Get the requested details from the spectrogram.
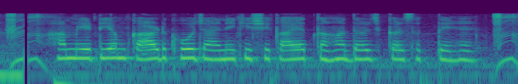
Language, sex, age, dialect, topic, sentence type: Hindi, female, 25-30, Awadhi Bundeli, banking, question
